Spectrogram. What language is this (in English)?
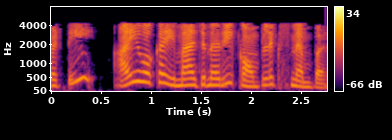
Telugu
